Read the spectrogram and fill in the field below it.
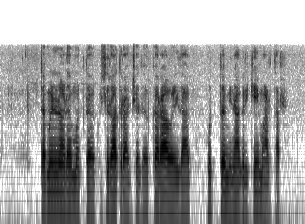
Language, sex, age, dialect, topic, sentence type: Kannada, male, 60-100, Northeastern, agriculture, statement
